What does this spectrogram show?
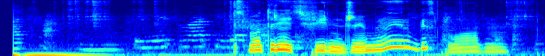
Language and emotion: Russian, sad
